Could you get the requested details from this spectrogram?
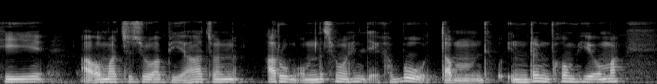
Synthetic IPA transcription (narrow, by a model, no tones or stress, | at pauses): hiʔa̰ʔɔmat͡sut͡suʔabiʔat͡sɔn | ʔa̰ɾumʔɔ̰mnat͡sʰʊŋaɦɛnlɛ̰ʔkʰabut̪ɐmd̪ʔḭnrɛmkʰɔmɦiʔɔma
